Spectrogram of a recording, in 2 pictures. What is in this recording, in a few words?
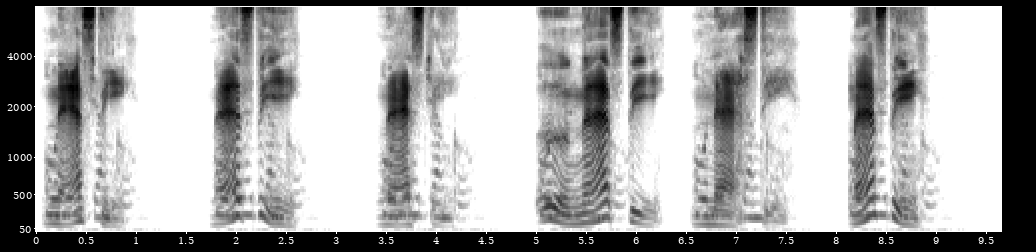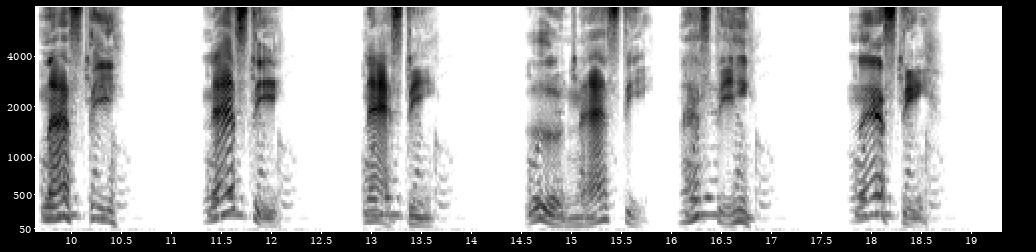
male saying nasty pack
